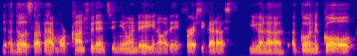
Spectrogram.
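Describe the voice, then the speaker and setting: Deep-voiced man in his thirties, lo-fi. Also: fairly quick. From Jamaica. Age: 30s. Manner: relaxed, rambling with many fillers and repeated words. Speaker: professional soccer player, guest. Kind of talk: casual interview talk.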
